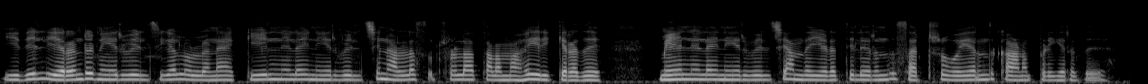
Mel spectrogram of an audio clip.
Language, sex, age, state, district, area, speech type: Tamil, female, 18-30, Tamil Nadu, Coimbatore, rural, read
